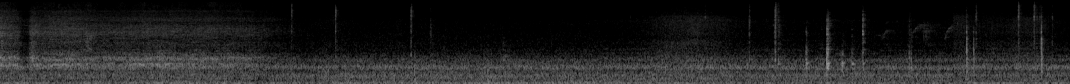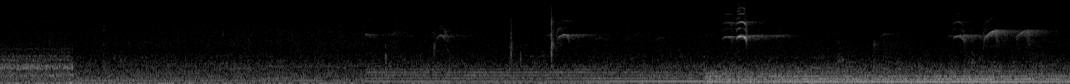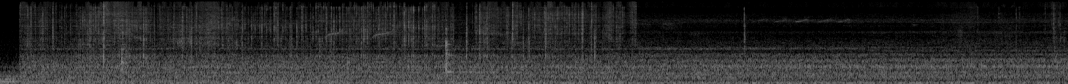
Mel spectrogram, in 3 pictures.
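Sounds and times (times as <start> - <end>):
dense steady hiss: 0.0 - 15.5, 21.4 - 32.0
low steady hum: 0.0 - 32.0
birds chirping: 8.6 - 11.4, 16.2 - 18.6, 19.4 - 32.0.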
